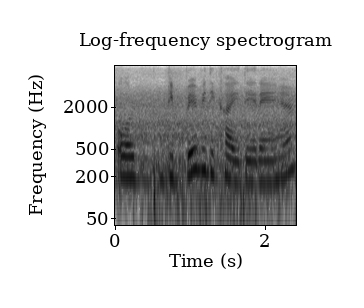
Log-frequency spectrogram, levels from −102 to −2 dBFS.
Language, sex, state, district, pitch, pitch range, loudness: Hindi, female, Punjab, Pathankot, 195 Hz, 170-220 Hz, -15 LUFS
